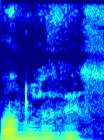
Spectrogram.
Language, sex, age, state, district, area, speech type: Bengali, male, 18-30, West Bengal, North 24 Parganas, rural, spontaneous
